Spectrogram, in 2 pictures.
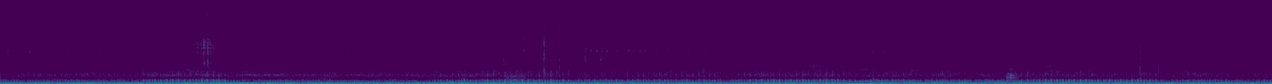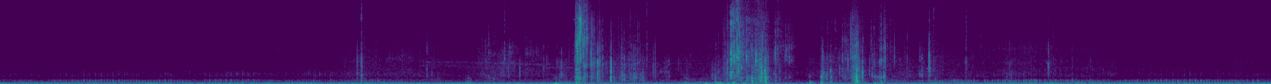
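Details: Sweet-natured tortoiseshell cat found lying on a hillside road, petted and purring in an even, deep rumble; sharp rustles of hand on fur break in near the end.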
